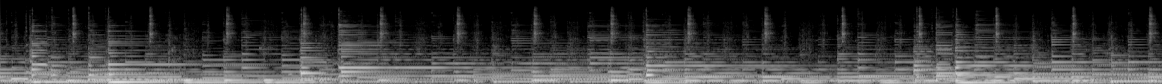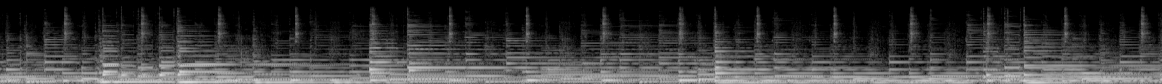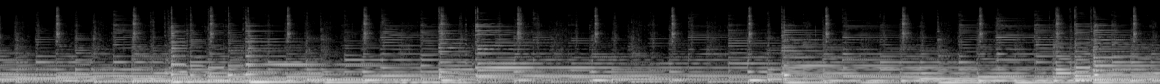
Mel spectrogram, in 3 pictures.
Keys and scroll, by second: 10.4 r, 21.8 1, 26.8 r.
